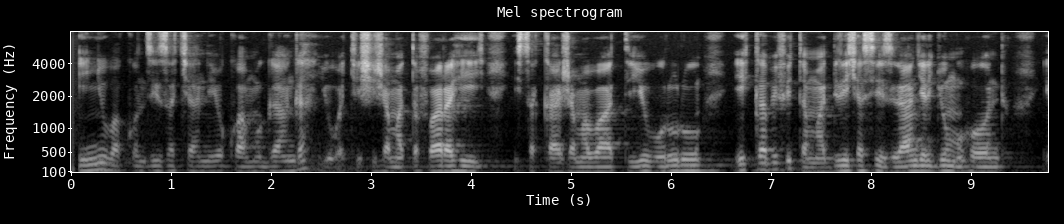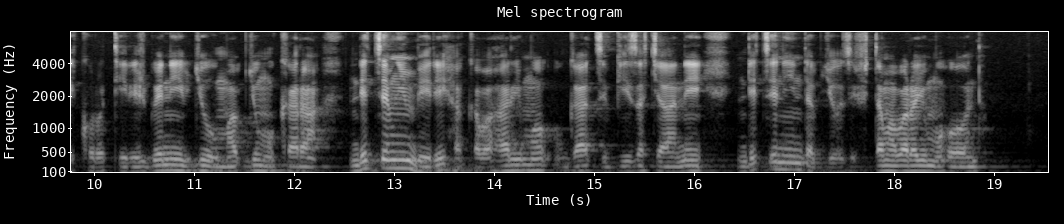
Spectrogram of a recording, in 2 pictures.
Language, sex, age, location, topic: Kinyarwanda, male, 25-35, Huye, health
